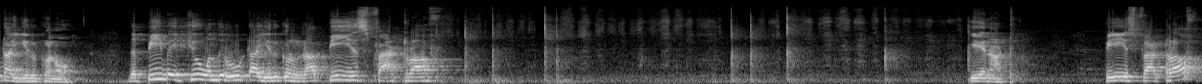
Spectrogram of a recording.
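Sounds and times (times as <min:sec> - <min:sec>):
chalk scratching on blackboard: 0:04.3 - 0:10.2
chalk tapping on board: 0:04.3 - 0:10.3.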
